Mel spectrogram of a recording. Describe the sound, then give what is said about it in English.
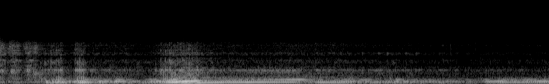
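A truck with a sled sticking about 2 feet off the back rumbles, revs with a rising roar, then settles into a steady, heavy drone as it pulls away. No one speaks. “Let's get in the truck and go.”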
